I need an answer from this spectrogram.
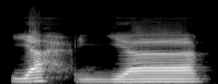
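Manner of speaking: ইয়াহ leading directly into long-held ইয়া; connected syllable chant; letters read together. Shown as a demonstration. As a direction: link ইয়াহ and ইয়া in one slow phrase. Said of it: "আমি দুইভাবে পড়ে".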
